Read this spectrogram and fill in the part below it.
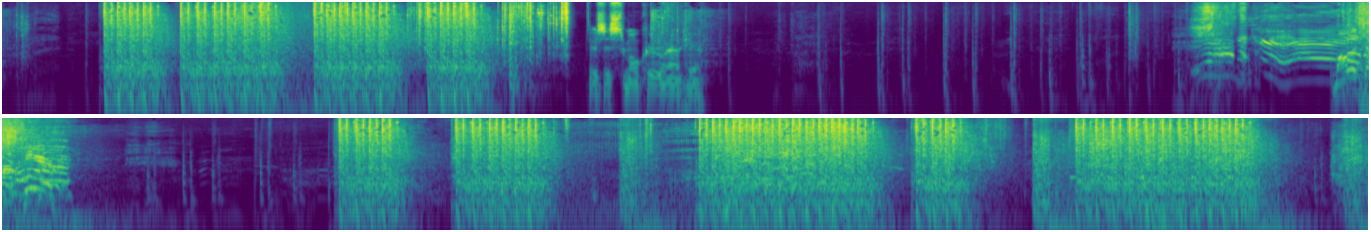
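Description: A rifle fires in long, rapid bursts, loud and close.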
